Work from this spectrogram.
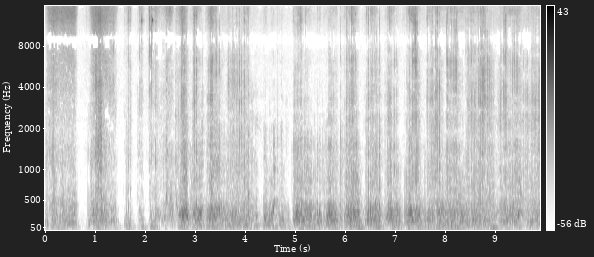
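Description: Fingernails scratch rapidly over a soft, padded orange coarse-weave fabric sofa cushion. The result is a dense, dull, low-pitched rasping and scraping in quick bursts, with a few brief pauses between strokes and little high brightness.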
